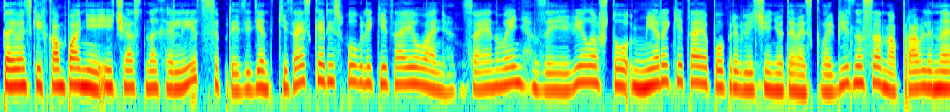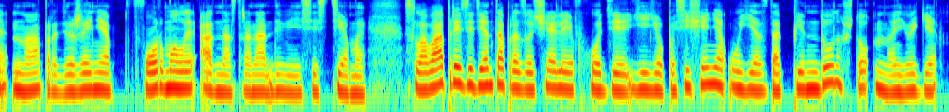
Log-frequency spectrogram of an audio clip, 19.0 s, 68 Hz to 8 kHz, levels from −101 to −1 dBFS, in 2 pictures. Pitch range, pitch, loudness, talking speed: 180-215 Hz, 195 Hz, -23 LUFS, 125 wpm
